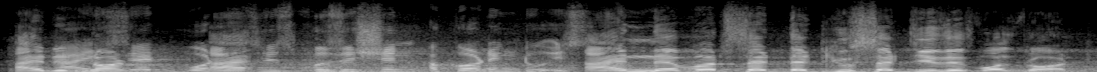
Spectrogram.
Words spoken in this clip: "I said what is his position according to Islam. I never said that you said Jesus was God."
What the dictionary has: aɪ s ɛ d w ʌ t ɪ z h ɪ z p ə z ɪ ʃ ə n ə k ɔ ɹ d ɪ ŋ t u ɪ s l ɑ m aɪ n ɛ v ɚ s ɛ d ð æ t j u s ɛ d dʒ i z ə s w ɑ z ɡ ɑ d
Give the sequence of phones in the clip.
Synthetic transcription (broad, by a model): aɪ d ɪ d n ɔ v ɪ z h ɪ z p ə z ɪ ʃ ə n ə k ɔ ɹ d ɪ ŋ t u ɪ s ɑ ɪ n ɛ v ɚ s ɛ d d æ t j u s ɛ d dʒ i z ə s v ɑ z ɡ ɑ d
